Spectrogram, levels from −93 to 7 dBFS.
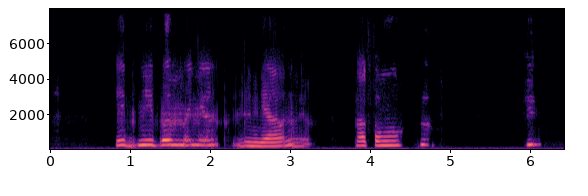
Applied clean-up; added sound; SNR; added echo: neural diffusion model UNIVERSE++.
